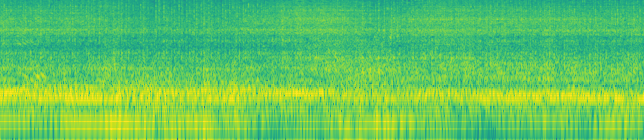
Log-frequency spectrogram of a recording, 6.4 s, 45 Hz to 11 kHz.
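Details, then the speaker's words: Honda XLX 250 R motorcycle running: a very loud, harsh metallic clatter that seemed to come from the top end; suspected camshaft or cam chain tensioner, but the cause turned out to be a failed connecting rod. "mas não era realmente é biela né"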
